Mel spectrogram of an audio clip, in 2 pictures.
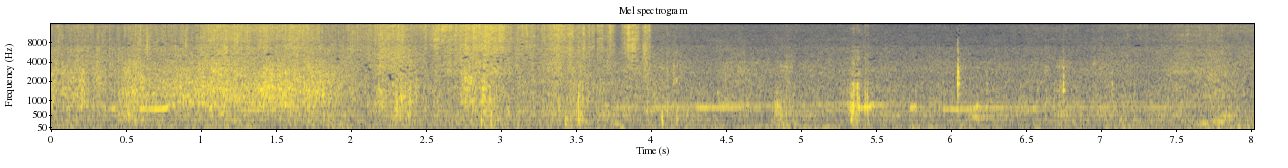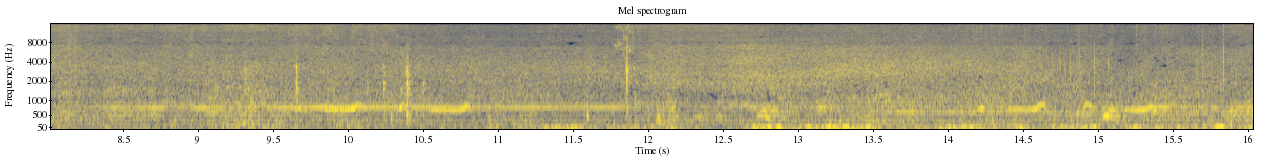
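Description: Water from a garden sprinkler spraying with a loud hiss for the first few seconds, then quieter. A faint, steady high tone runs through most of it.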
